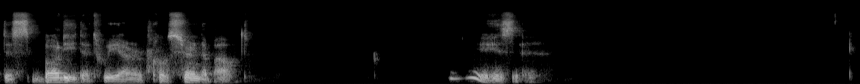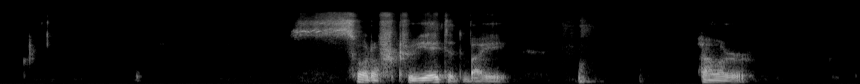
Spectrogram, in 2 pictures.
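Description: An older man speaks calmly, in short phrases with pauses, over an online call.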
